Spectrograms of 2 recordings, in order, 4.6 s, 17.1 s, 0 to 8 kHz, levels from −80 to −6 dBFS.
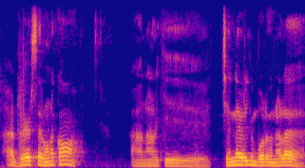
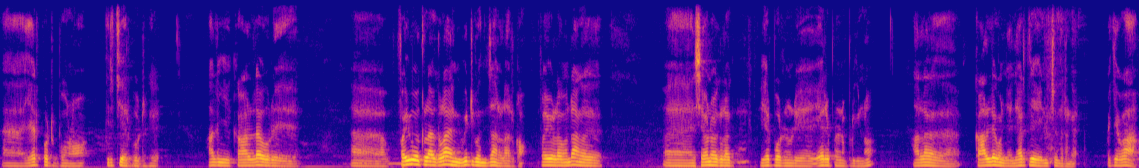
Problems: none marked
